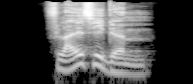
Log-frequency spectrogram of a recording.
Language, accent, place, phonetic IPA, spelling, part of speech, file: German, Germany, Berlin, [ˈflaɪ̯sɪɡəm], fleißigem, adjective, De-fleißigem.ogg
- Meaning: strong dative masculine/neuter singular of fleißig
